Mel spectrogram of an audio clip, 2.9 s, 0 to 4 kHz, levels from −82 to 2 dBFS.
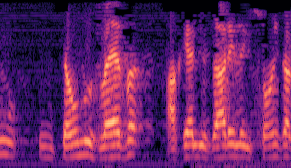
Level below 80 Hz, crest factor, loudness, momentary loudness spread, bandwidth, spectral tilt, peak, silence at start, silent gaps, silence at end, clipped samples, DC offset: -58 dBFS; 16 dB; -16 LUFS; 10 LU; 4 kHz; -8.5 dB/octave; 0 dBFS; 0 s; none; 0 s; under 0.1%; under 0.1%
